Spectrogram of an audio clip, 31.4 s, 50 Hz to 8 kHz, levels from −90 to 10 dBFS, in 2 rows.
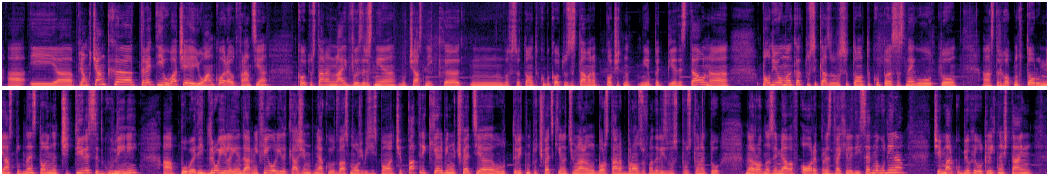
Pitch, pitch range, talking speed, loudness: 160 Hz, 140-185 Hz, 170 wpm, -23 LUFS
